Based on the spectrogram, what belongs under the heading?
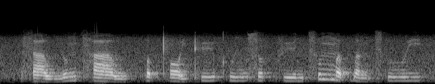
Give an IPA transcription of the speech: s aː˨˩ w n̪ ʊ˨˧ ŋ t͡sʰ aː˨˩ w | p ɐ˨ p̚ t̪ʰ ɔː˨˩ j pʰ yː˨˥ kʷʰ iː˨˧ w s ʊ˨˥ k̚ f yː˨ n t͡sʰ ʊ˥ ŋ m ɐ˨˥ p̚ w ɐ˨˧ ŋ t͡sʰ uː˧ j

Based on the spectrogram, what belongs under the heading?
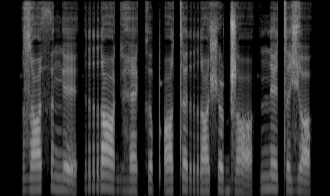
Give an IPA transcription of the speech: z ɑ θ ʌ ŋ ɛ | r ɑ ɡʱ æ k ʌ pʼ ɑ t ʌ r ɑ ʃ ɒ ɖ͡ʐ ɑ | n ɛ t ʌ ʑ ɒ

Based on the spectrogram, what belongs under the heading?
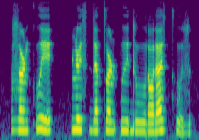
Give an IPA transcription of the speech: z ɔ ɳ kʷʼ e | ɳ ɨ s d ɐ t̪ ɔ ɳ p ɨ d uː ɾ ɔ ɾ ɐ z t̪ʰ u z

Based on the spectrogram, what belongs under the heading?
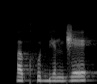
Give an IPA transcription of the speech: ʌ kʷʰ ʌ bʲ ʌ n d͡ʒ e

